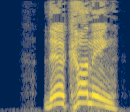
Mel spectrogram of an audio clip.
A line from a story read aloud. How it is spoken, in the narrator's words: Hans shouted to the team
